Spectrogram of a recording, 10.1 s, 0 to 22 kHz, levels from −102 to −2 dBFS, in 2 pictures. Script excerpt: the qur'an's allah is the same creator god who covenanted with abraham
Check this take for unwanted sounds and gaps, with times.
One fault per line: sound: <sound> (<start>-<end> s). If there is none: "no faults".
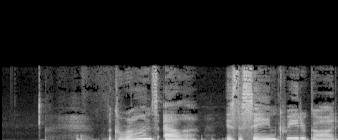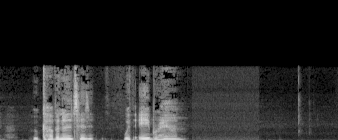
no faults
